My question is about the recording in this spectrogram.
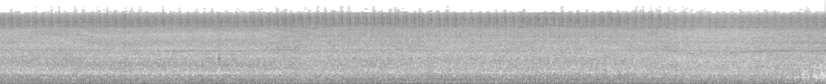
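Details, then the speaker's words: Box Chevy after start-up, with transmission fluid still low. A steady, even low rumble with no knocks, misses or surges. Normal idle. "all right bro you can cut it off so yeah that's that's smooth"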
